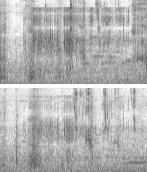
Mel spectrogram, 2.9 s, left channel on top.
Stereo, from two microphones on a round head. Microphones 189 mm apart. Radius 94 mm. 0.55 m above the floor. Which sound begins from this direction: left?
Crumpling, at 0.5 s.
